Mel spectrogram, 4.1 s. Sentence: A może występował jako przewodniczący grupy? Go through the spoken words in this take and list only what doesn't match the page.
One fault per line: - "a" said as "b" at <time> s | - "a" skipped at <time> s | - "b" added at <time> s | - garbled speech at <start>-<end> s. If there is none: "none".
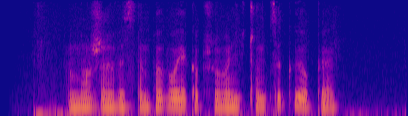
none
